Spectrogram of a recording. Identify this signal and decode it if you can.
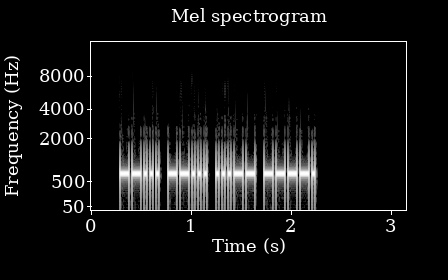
Morse code, heard as a keyed tone, about 40 wpm, 700 Hz. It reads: 7739
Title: Numbers - 4-Digit 40wpm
